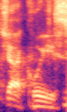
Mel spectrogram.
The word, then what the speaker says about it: Jacquees: I pronounce Jacquees.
